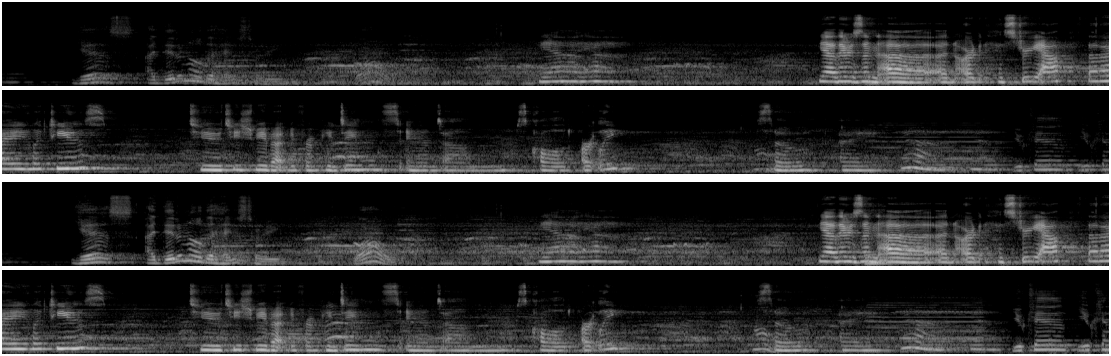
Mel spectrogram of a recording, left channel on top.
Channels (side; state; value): both; normal; correlation 0.82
